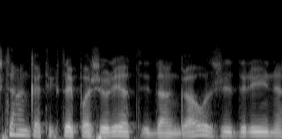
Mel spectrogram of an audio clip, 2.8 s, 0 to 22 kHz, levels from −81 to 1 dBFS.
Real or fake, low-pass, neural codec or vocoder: real; 5.4 kHz; none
